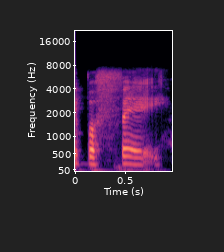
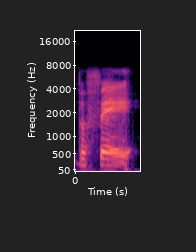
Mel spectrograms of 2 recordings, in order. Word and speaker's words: buffet: very good okay but we we also say Buffet so buet yeah when you're talking to American englishes American uh people who speak American English we will pronounce it Buffet other people will say Buffet so we don't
